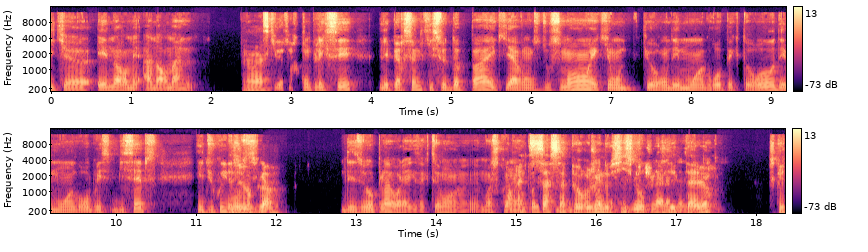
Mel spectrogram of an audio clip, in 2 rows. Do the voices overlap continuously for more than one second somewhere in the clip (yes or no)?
yes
